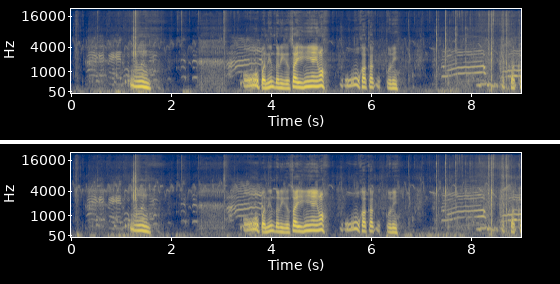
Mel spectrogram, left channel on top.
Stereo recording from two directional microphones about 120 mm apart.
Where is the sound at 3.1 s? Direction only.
15° right (ahead or behind).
